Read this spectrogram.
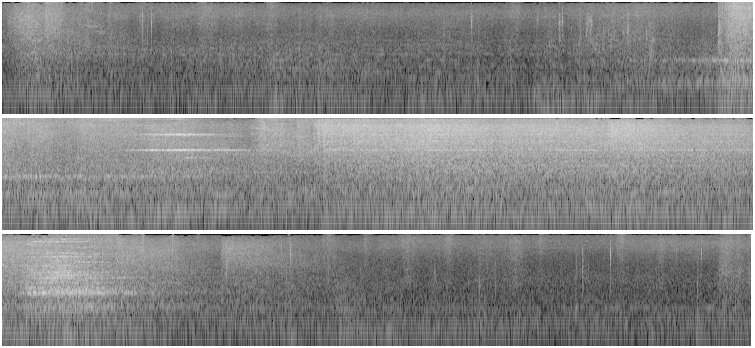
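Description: Footsteps crunch on rocky ground in an echoing cave.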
